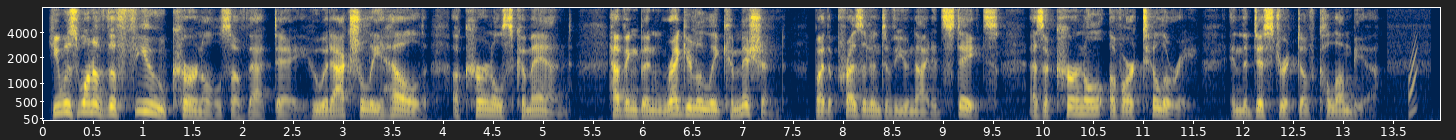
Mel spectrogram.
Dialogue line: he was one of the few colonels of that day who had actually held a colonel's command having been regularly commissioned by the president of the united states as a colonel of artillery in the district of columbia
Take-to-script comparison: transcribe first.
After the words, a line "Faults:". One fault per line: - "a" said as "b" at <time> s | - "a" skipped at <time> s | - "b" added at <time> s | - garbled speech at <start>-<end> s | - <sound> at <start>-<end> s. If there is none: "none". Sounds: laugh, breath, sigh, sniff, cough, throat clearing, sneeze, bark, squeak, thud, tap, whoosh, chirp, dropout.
he was one of the few colonels of that day who had actually held a colonel's command having been regularly commissioned by the president of the united states as a colonel of artillery in the district of columbia
Faults:
- chirp at 13.6-13.8 s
